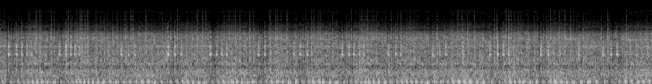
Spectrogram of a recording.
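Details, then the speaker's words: Honda Scoopy scooter idle with a light, irregular tapping clack from the CVT belt-drive side. "Kali ini ada Scoopi ee yang punya keluhan bunyi kelotok-kelotok. Bunyi kelotok-kelotok dalam CVT."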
